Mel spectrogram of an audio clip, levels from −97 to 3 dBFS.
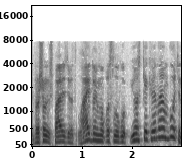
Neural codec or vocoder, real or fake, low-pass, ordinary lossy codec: vocoder, 44.1 kHz, 128 mel bands, Pupu-Vocoder; fake; 19.8 kHz; AAC, 24 kbps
